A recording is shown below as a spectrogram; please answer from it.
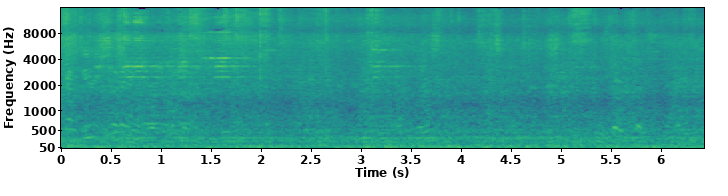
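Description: Metro station platform sound: a steady low rumble from rail traffic, with people's voices mixed in.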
